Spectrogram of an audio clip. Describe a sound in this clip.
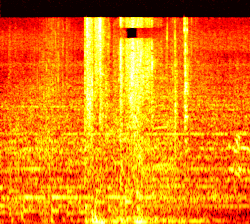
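A bowstring twangs as an arrow is shot.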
